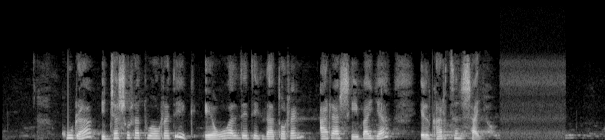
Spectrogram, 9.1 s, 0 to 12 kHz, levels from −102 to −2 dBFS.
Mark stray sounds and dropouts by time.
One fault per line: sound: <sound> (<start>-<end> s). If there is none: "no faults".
no faults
